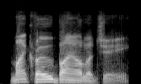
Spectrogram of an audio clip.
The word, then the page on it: microbiology: British English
